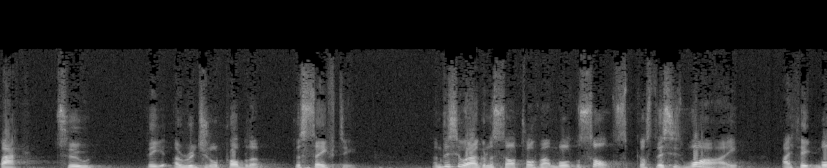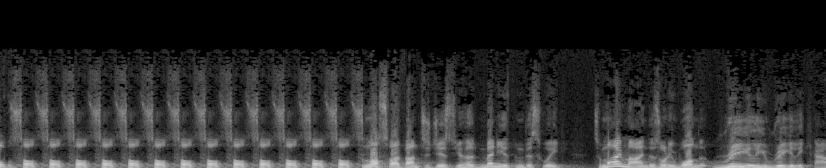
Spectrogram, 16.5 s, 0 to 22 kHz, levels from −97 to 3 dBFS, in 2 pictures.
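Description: At 8.71 s a broken-record loop begins and runs to 11.90 s: a fragment of about 0.26 s repeats exactly, back to back, 12 times. The likely cause is a stalled player, encoder or stream resending its last held fragment, so the audio for that stretch is lost.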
